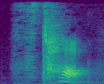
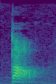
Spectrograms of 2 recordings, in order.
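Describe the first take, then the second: First: The T is said with a puff of air. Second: The T is said without a puff of air. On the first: The speaker calls it wrong. "You don't say stop" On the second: The speaker calls it right. "You say stop"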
